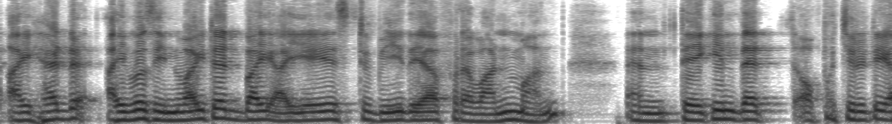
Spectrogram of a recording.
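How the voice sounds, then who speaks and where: A man from Sri Lanka, a professor speaking up from the audience at a public event. He pauses often, with fillers and restarts. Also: mid-range voice, creaky. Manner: halting, with many fillers and restarts.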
